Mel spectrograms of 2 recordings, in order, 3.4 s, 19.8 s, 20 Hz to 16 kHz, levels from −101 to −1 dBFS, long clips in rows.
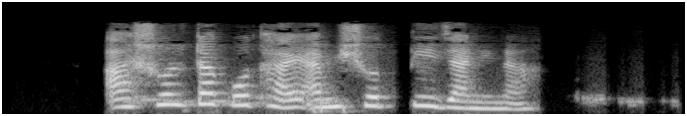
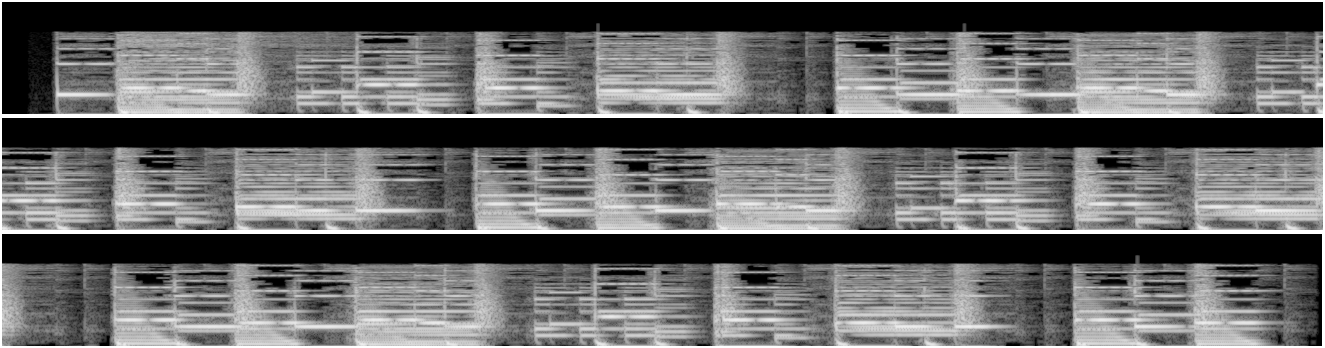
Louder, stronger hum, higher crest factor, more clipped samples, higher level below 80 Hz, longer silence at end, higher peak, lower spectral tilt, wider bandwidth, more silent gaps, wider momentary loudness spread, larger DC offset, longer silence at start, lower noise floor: second, -18 LUFS vs -14 LUFS; neither; about the same, 18 dB vs 14 dB; neither; second, -60 dBFS vs -26 dBFS; about the same, 0.25 s vs 0.15 s; about the same, -2 dBFS vs 0 dBFS; second, -4 dB/octave vs -6 dB/octave; first, 8.2 kHz vs 6.2 kHz; neither; about the same, 8 LU vs 7 LU; second, under 0.1% vs 0.9%; first, 0.5 s vs 0.25 s; first, -43 dBFS vs -37 dBFS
